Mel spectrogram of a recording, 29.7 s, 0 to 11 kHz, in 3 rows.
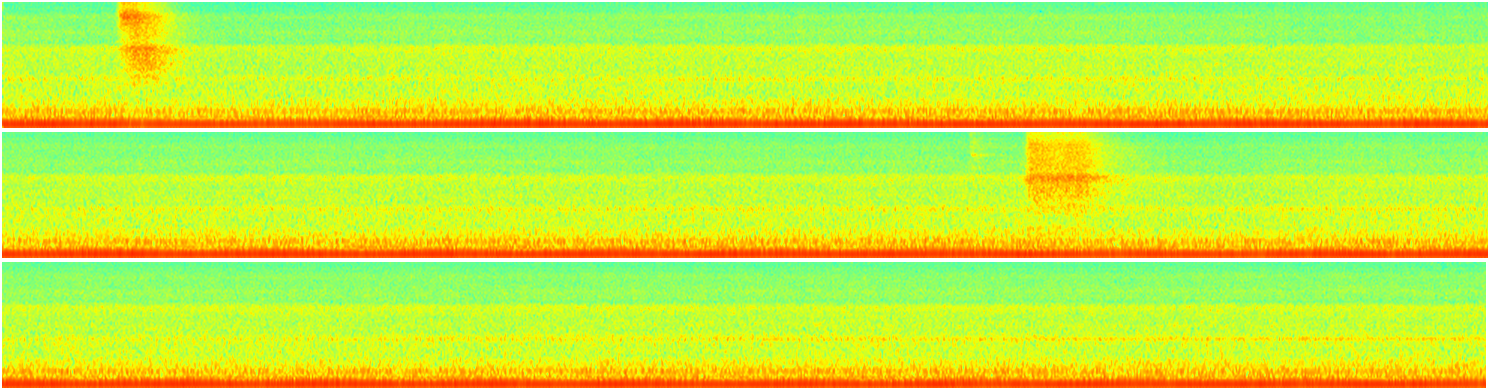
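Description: Steady low drone of express train 83 idling at the platform, with two short hisses of released air, one about a second in and another about seventeen seconds in.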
